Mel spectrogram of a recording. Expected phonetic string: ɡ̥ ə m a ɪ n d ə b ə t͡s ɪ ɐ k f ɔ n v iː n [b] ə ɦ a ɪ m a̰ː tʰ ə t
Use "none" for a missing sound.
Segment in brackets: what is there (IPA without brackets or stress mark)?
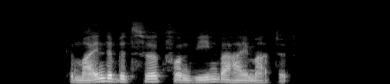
b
